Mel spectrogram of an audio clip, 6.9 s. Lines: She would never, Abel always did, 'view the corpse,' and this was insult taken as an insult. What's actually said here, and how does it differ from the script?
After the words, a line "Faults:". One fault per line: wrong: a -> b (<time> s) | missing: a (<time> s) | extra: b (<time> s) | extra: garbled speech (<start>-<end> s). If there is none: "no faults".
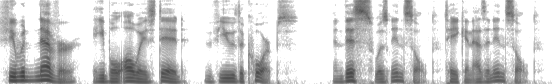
She would never, Abel always did, 'view the corpse,' and this was insult taken as an insult.
Faults:
no faults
